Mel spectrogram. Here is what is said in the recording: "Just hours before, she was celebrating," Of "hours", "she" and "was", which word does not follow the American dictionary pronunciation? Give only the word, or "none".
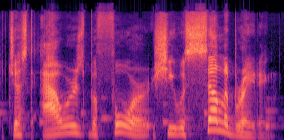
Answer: none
